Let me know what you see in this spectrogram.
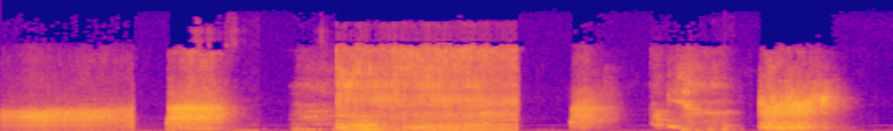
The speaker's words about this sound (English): Me farting.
